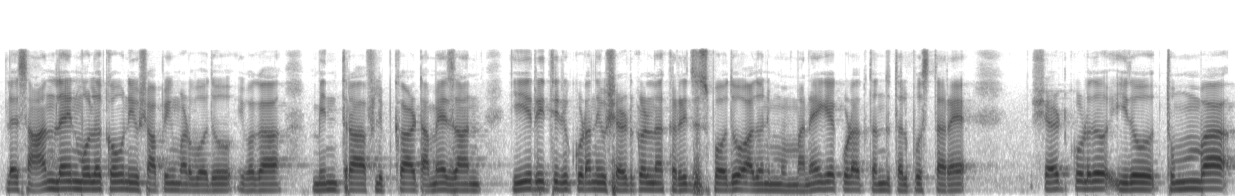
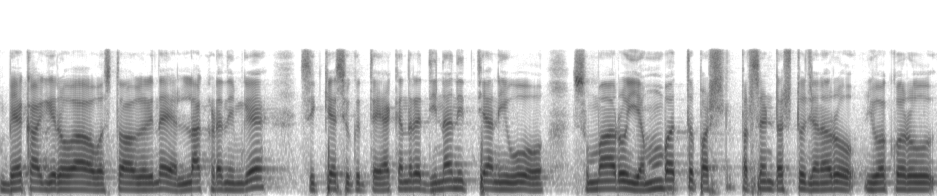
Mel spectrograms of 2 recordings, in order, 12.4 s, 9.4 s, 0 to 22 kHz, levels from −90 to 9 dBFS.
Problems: none marked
